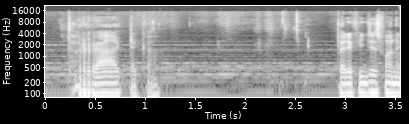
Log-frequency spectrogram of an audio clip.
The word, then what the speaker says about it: Trataka: It's called Trataka. Trataka. Trataka. The first A is long, and the second T is retroflex. You curl your tongue back for pronunciation purposes. Trataka.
